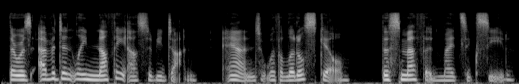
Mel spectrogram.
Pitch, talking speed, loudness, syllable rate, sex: 205 Hz, 195 wpm, -20 LUFS, 6.0 syllables/s, female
